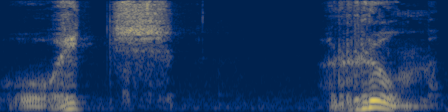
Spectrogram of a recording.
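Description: A gruff dwarf warrior from a fantasy storybook, acted out by a man, growling and roaring his blunt demands. The pitch swoops widely, jumping well up from a low base as his impatience shows. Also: huge pitch swings, moderate pace, exaggerated voice. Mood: demanding. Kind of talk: fantasy audiobook character voice.

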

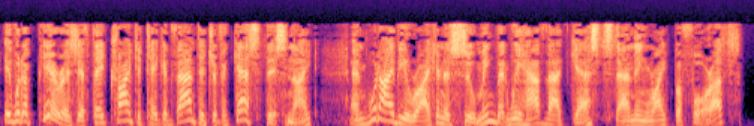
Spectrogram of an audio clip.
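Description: Man doing a high-voiced halfling fighter. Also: very animated, fairly quick, few pauses, fairly bright tone, breathy edge, dry recording, dull audio, heavily acted. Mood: stern. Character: male halfling warrior, commanding and dry.

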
